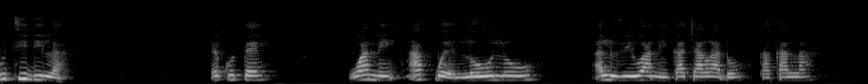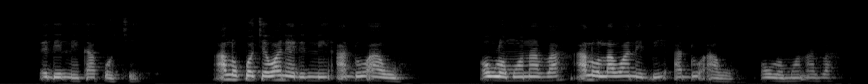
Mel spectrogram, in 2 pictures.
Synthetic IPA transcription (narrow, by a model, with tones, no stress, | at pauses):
u˦ti˦dɪ˧la˨ | ɛ˨kʊ˦tɛ˦ | wa˦nɪ˨a̰˦k͡pɛ˨lo˨˦wlo˦w | a̰˨˦lu˨vi˨˦wa˦nɪ˨ka˨t͡ʃa˦ɡla˦˨dʊ˦ka˨ka˦la˦ | ɛ˨dɪ˨˦nɪ˨ka˦k͡pɔ˨t͡ʃɛ̰˨ | a̰˦lʊ˧k͡pɔ˨t͡ʃɛ˨wa˦nɪ˨ɛ˨dɪ˨nɪ˨ʔa̰˨dʊ˦ʔa˨wʊ˨ | ɔ˦wlɔ˨mɔ˦na˦va˦a̰˦lʊ˨la˦wa˦nɪ˨bɪ˨ʔa̰˨dʊ̰˦ʔa̰˨wʊ˨ | ɔ˨wlɔ˨mɔ˨˦na˦va˦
